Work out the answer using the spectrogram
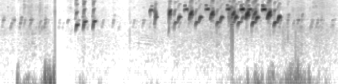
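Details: European goldfinch song in the style called بتبتة (batbata), meant to cure a silent goldfinch and prompt it to sing. Short pips lead into a rapid tinkling, twittering run, with low dull thuds underneath.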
